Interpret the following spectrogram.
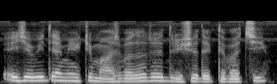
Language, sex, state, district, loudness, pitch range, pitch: Bengali, male, Assam, Hailakandi, -16 LUFS, 135-170 Hz, 150 Hz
